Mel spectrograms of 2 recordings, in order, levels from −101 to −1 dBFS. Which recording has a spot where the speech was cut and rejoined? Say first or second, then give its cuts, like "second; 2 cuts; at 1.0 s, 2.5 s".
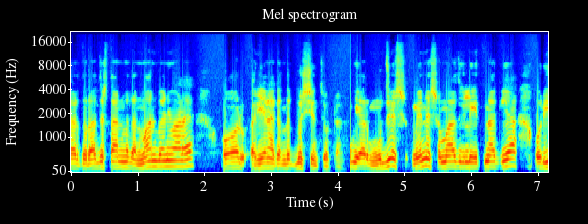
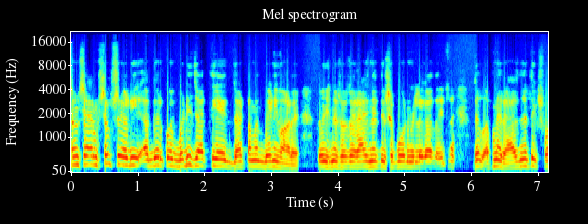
first; 1 cut; at 4.2 s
